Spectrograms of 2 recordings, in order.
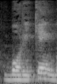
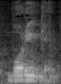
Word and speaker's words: Borinquen: So they used to pronounce it Borinquen, but through the years it has been changed to Borinquen.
